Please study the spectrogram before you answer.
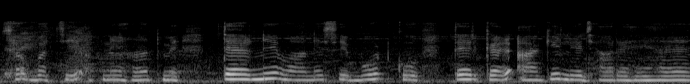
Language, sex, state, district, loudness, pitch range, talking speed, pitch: Hindi, female, Bihar, Madhepura, -29 LUFS, 195-230 Hz, 150 wpm, 210 Hz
